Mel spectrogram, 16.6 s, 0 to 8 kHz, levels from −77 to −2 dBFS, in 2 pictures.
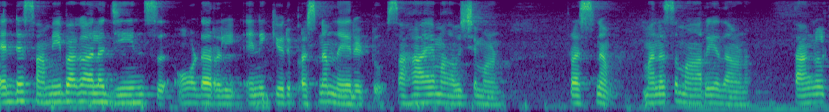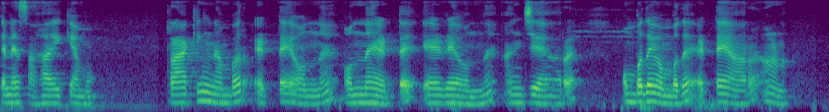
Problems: none marked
